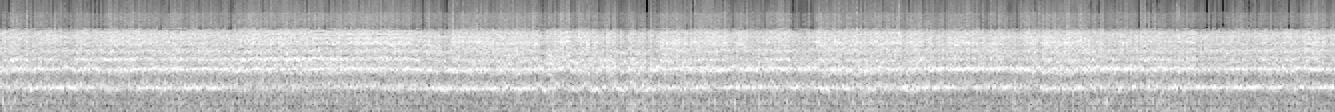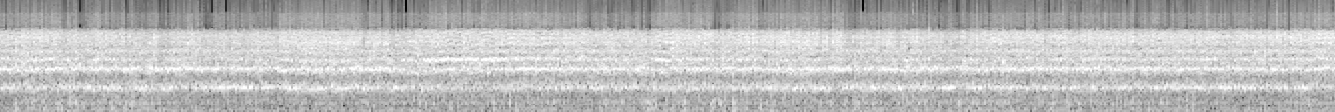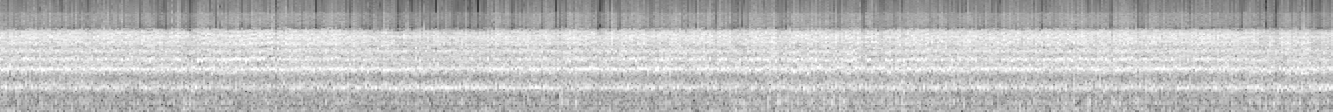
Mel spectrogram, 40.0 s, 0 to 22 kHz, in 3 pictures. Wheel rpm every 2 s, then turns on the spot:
230, 220, 220, 220, 220, 220, 230, 230, 220, 220, 230, 230, 230, 230, 230, 230, 240, 230, 230, 230.
none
